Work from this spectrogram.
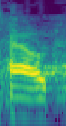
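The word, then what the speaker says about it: Hauck: Well, a good example of that, my name is pronounced Hout, not Hawk.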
